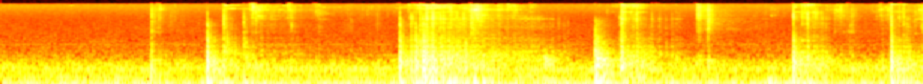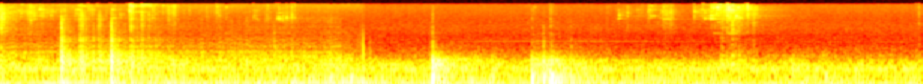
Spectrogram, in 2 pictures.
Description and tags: a game of quarters being played.
change, coins, quarters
